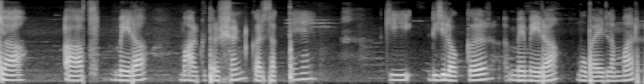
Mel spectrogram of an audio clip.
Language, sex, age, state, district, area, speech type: Hindi, female, 18-30, Madhya Pradesh, Chhindwara, urban, read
